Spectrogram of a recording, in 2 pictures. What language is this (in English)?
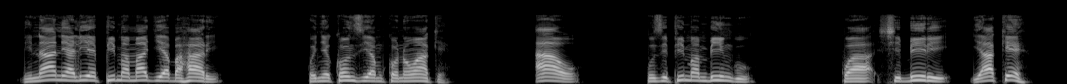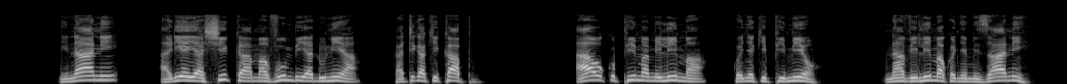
Swahili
